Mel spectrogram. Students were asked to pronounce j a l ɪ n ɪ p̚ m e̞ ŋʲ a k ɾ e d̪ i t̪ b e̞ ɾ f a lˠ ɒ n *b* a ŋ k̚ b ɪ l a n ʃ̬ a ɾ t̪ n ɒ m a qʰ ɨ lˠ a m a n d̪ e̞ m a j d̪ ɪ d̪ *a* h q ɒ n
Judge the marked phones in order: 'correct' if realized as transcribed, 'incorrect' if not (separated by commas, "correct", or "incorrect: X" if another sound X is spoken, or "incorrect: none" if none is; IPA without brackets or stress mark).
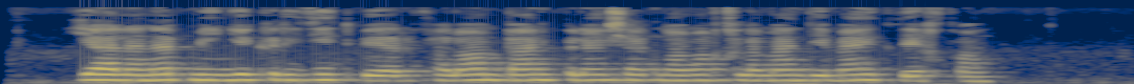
correct, incorrect: e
